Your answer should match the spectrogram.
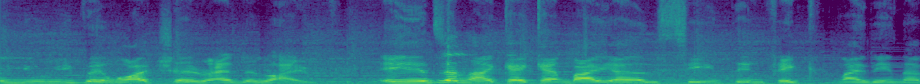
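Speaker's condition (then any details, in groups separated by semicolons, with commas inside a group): Cerebral palsy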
